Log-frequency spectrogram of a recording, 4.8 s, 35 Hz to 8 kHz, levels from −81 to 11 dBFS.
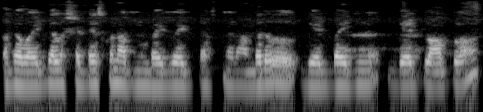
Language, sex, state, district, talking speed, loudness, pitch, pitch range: Telugu, male, Andhra Pradesh, Visakhapatnam, 150 wpm, -20 LUFS, 130 Hz, 125-135 Hz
